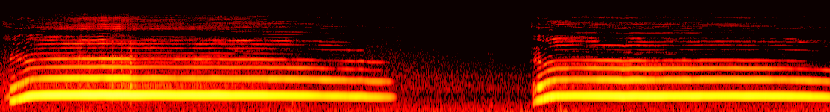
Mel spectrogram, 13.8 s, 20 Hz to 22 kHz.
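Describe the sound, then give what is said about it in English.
Two long, loud wolf-like howls from people at night in Missoula, part of a nightly 8 p.m. howl in appreciation of frontline workers: each rises sharply, then holds a steady drawn-out note, separated by a brief silence. Human voices imitating wolves, with no talking. “So at night, we howl like wolves.”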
